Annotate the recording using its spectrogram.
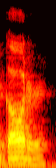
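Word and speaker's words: galdr: And garter is spelled G-A-L-D-R, garter. You basically will want to get in like a guttural throat, pause. You want to, like, in like the back of your throat, meditate the word Uruz.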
